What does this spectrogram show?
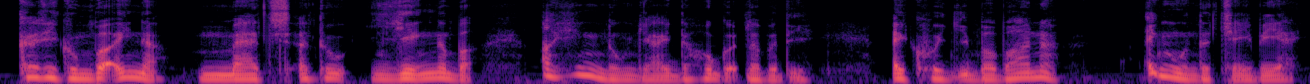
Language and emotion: Manipuri, fearful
